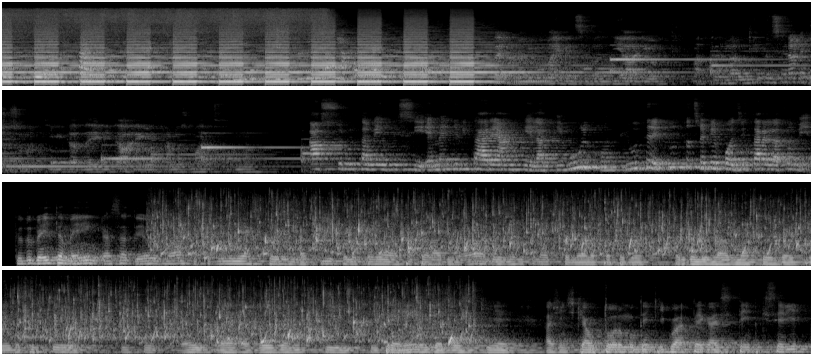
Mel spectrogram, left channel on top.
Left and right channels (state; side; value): different; both; correlation 0.00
